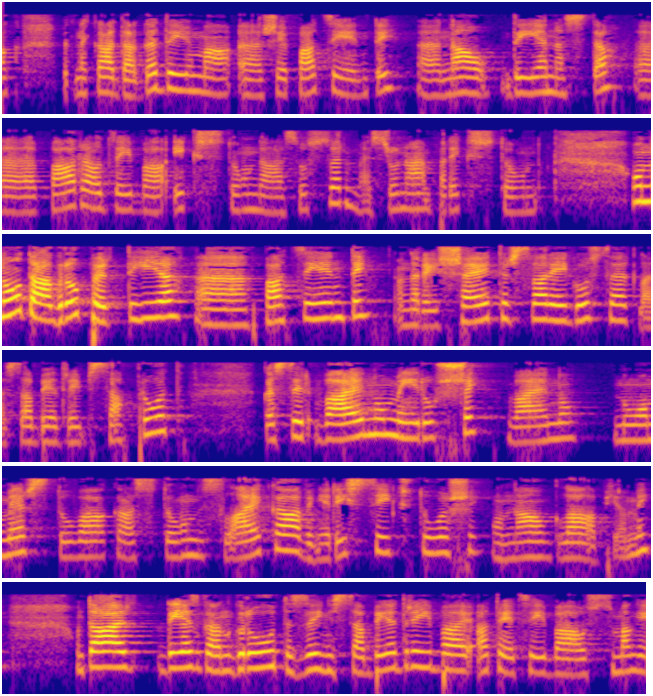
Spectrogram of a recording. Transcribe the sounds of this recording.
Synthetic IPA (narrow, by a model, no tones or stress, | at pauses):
kb̥ɛt̪nɛkaːd̪aːɡad̪ijumaːʃiɛpat̪siɛnt̪inawd̪iɛnɐst̪apaːɾːawd̪ziːbaːʔiksst̪und̪aːɛsusːʋɛɾmḛːsɾunaːjampaɾiksst̪und̪uunːulˠt̪aːɡɾupːiɾt̪iɛpat̪siɛnt̪iṵnaɾiːʃɛjt̪iɾsʋaɾiːɡusːʋɛɾt̪lˠa̰jsabiɛd̪ɾiːbsapɾuɔt̪ | kasiɾvajnumiɾuʃivajnu | nuɔmiɾst̪uʋaːkaːsst̪und̪əslˠa̰jkaːʋiɲiɾisːiːkst̪uɔʃiunːawɡlˠɑːbja̰mi | unt̪aːiɾd̪iɛzɡanɡɾuːt̪ɐziɲəsabiɛd̪ɾiːbajʔa̰t̪ːiɛsiːbaːussmaɡi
